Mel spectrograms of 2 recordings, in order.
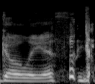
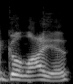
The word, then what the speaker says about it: Goliath: And now the story of David and Golth. Golth. Yeah, I know how to say Goliath.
